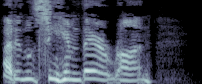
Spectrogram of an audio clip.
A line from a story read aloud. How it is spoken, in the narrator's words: she cried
